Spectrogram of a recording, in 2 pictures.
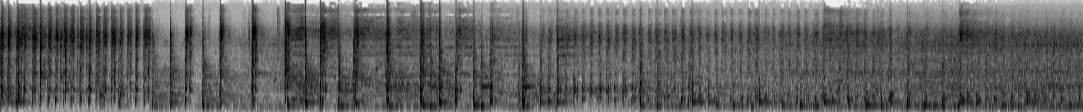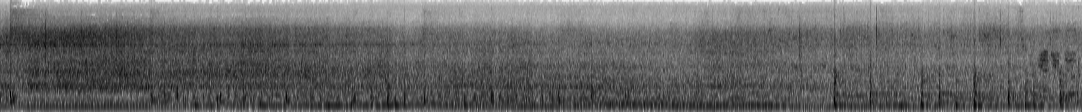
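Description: Marching band drumline playing a cadence on snare and bass drums, with sharp rapid strikes loudest in the first eight seconds or so as it passes. Later a steady low engine hum takes over as a fire truck rolls slowly by.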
